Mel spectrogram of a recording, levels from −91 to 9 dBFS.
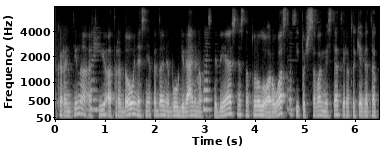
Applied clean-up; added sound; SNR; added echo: neural mask model DeepFilterNet 3.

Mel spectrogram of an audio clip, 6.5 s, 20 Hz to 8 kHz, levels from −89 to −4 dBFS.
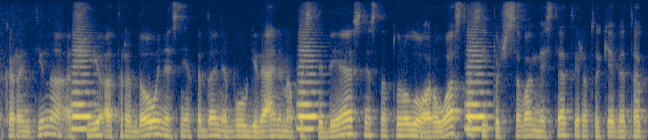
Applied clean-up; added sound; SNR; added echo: none; Brass instrument; 2 dB; none.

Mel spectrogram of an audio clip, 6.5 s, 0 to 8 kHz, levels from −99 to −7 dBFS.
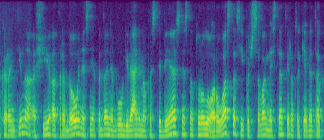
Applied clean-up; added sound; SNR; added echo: none; none; none; none.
